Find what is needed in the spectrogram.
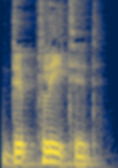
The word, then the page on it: depleted: American English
